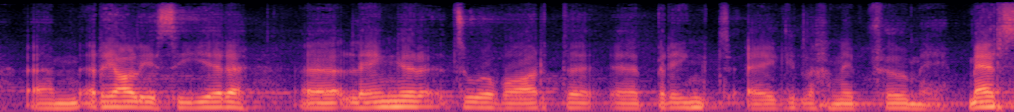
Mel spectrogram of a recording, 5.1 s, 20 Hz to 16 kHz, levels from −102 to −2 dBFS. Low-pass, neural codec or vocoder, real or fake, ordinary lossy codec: 14.4 kHz; vocoder, 48 kHz, 128 mel bands, Vocos; fake; none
